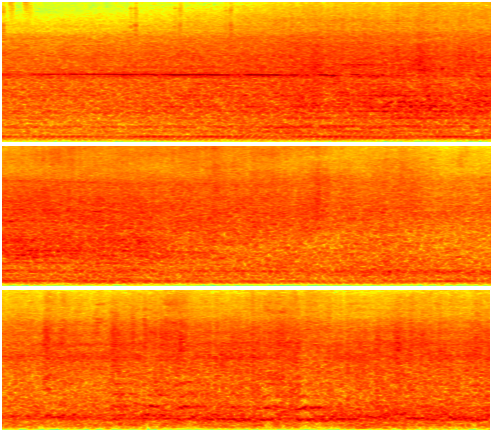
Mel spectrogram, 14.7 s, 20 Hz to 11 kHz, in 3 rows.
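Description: Pacific National 81 class diesel-electric locomotives, EMD two-stroke V16 engines, running under power as they haul a container freight train past, their steady engine note fading out after about nine seconds. The container wagons then roll by with a steady wheel rumble and clickety-clack over the rail joints.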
